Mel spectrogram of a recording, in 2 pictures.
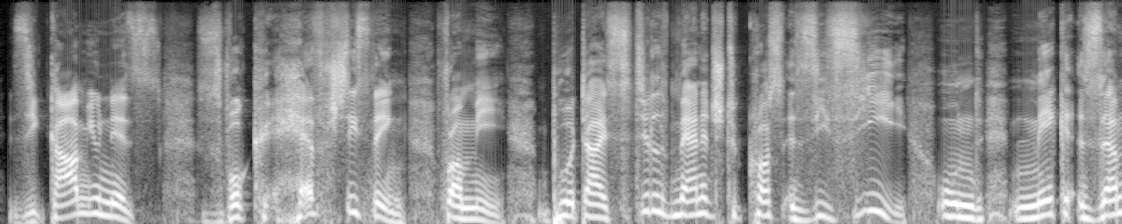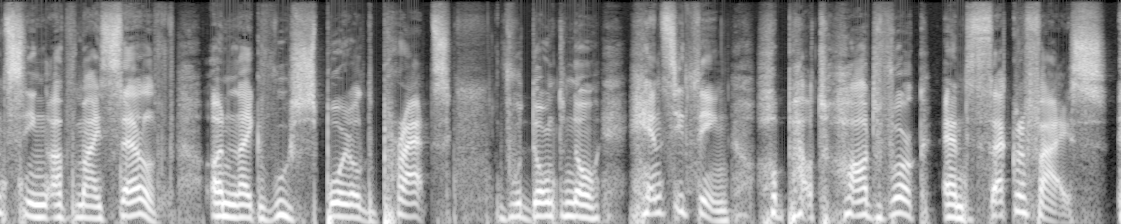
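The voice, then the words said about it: Imitated thick German accent. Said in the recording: “mean old German lady, came over from Dresden ... in that accent of hers you could hardly understand at all ... That's what it sounded like.”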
